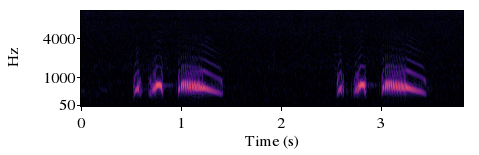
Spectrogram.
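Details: Spotted dove lure call to stir doves into cooing: two quick clipped notes followed by a drawn-out descending coo, the phrase given twice two seconds apart against silence.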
